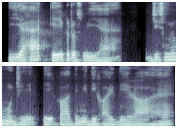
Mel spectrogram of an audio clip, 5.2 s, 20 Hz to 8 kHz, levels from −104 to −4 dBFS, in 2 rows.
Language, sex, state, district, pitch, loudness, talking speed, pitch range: Hindi, male, Uttar Pradesh, Shamli, 130 Hz, -18 LUFS, 140 wpm, 120-135 Hz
